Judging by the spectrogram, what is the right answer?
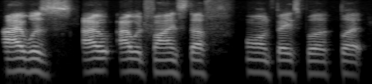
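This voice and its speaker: A man's voice: medium pitch, level tone, a little slow, a bit bright, clear, resonant tone, no echo. An American man, a guest on a podcast, chatting in a rambling way full of "like" and restarts. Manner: rambling, filler-heavy with many restarts. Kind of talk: casual chat.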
